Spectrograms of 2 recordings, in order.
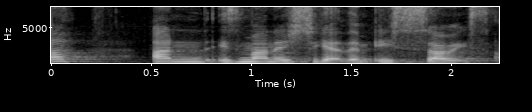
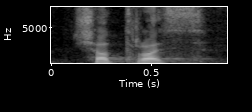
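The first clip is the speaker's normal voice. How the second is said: lower, slightly Scottish pronunciation; Scottish accent; 5 semitones lower, 3 dB quieter than usual. Real, not acted. Presenter names the green colourway, slight Scottish accent. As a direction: say it with a light Scottish lilt. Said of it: "I can't say chartreuse without".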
